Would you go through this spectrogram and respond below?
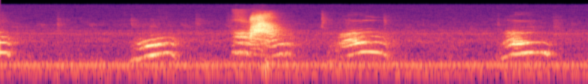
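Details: Nyx, a female cat, meowing to wake her owner: four rising-then-falling meows spaced about one and a half to two seconds apart, the third brighter and higher, over a steady low indoor hum.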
